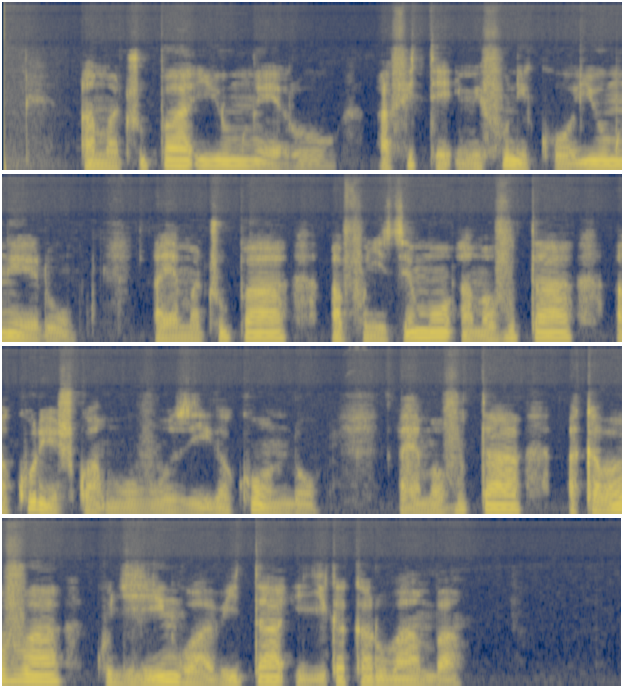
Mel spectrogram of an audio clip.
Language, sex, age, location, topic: Kinyarwanda, male, 25-35, Kigali, health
